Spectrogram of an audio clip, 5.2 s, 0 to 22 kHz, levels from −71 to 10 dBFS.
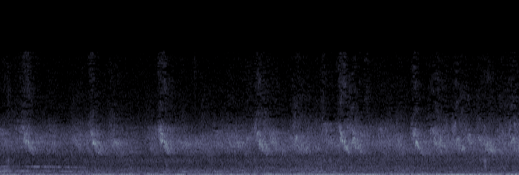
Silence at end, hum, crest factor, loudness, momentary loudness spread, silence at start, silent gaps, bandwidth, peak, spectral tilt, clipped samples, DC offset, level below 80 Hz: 0 s; none; 16 dB; -29 LUFS; 4 LU; 0 s; none; 16 kHz; -16 dBFS; -3 dB/octave; under 0.1%; under 0.1%; -42 dBFS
